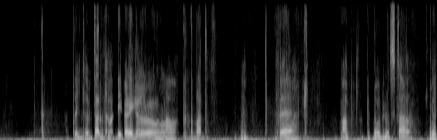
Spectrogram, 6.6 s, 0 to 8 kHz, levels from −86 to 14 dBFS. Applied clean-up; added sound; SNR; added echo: neural diffusion model UNIVERSE++.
